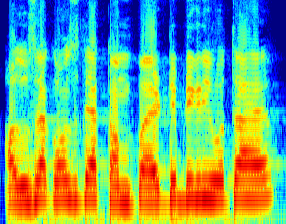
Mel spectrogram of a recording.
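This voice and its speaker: A man teaching an English grammar lesson for an exam, explaining step by step and often asking if it is clear. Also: high voice, flat delivery, very fast, darkish tone, no echo. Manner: explains step by step, keeps asking "clear?" and answering his own questions.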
